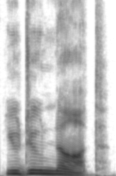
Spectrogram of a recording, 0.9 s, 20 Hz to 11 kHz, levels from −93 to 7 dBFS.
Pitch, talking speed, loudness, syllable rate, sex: 165 Hz, 205 wpm, -15 LUFS, 3.9 syllables/s, female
